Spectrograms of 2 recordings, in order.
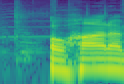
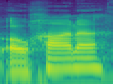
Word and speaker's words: ohana: bar dot com and check out their selection ohana means family and it is spelled o-h-a-n-a and kava is spelled k-a-v-a you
